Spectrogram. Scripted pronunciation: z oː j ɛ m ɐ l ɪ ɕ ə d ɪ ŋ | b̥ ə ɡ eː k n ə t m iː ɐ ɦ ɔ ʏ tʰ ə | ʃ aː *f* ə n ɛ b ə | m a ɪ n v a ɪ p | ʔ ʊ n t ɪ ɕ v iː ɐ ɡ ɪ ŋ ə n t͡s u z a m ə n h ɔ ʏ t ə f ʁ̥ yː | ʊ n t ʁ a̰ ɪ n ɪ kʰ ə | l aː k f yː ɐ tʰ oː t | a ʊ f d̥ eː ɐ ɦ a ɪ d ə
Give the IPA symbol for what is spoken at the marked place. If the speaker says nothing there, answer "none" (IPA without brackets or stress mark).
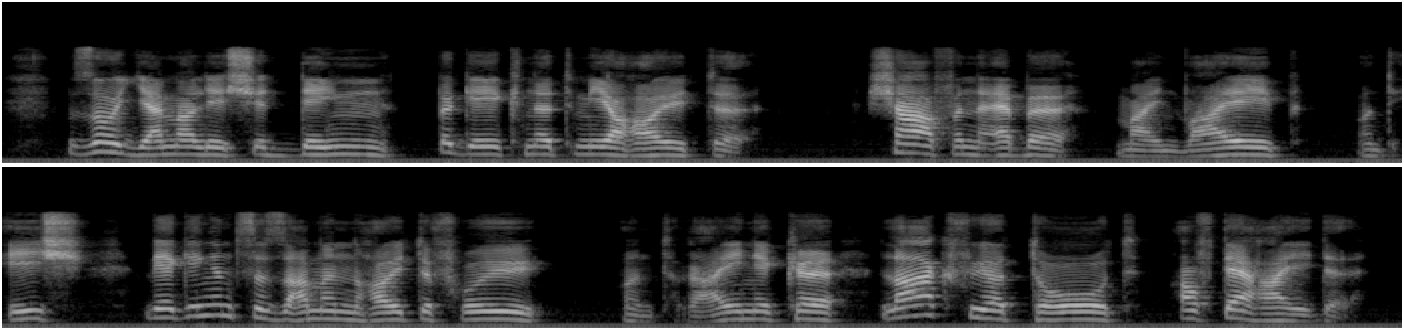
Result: f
